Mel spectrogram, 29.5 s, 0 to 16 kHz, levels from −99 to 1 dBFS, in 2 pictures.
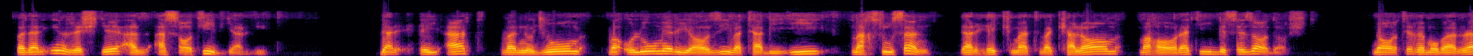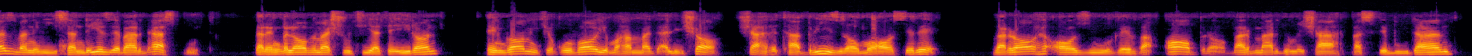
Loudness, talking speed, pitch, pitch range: -17 LUFS, 115 wpm, 120 Hz, 115-140 Hz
